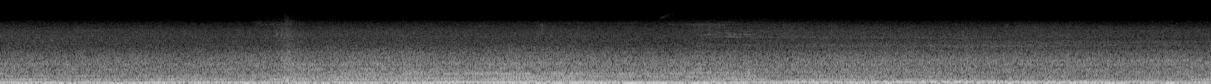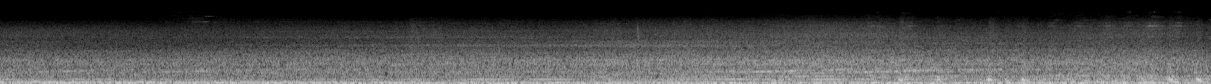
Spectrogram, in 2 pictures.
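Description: Electric commuter train running, a steady heavy rumble with a faint rising whine twice, at about the middle and again near the end.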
